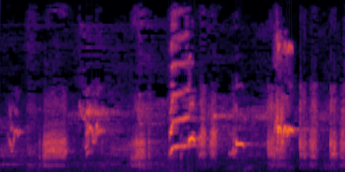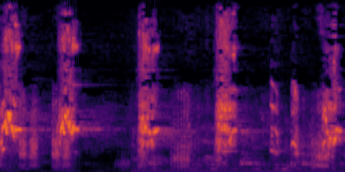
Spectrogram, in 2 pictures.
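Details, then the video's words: Wild Javan myna recorded as a lure for young mynas: rough chattering squawks and clicks in quick irregular bursts, with a low steady hum entering near the end. "Burung Jalak Kebo Super Gacor Untuk Pancingan Jalak Kebo Muda"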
